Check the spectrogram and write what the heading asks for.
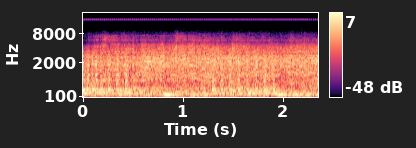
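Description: Live punk rock band playing: distorted electric guitar in a dense, steady drone of held notes that change every half second or so.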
